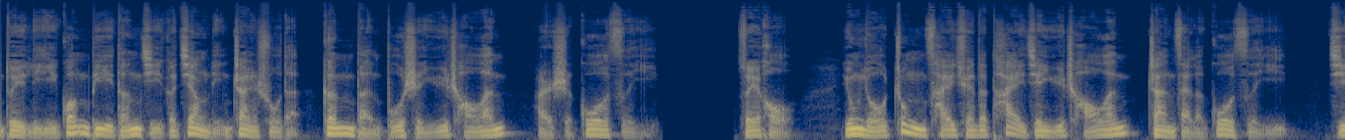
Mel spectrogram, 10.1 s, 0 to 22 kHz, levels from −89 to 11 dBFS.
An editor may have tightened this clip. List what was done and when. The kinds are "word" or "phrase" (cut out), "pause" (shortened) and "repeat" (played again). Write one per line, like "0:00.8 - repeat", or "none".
0:08.5 - pause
